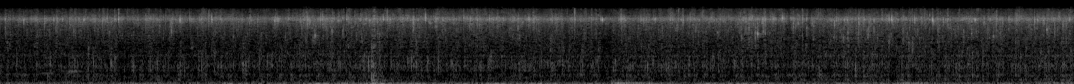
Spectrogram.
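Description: Pişi dough fries in hot oil, a steady bright sizzle and crackle that holds even and continuous throughout, close and fairly loud, with no talking.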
